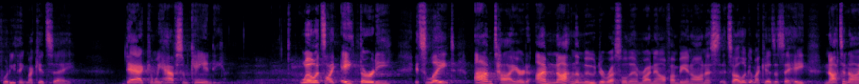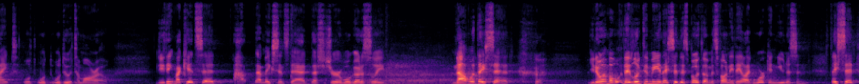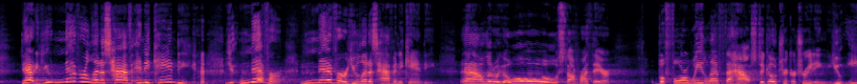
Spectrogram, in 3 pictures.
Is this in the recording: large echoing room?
yes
